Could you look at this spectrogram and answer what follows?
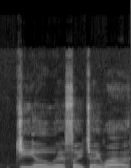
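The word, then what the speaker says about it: Gautier: But Greg brought up one that if you didn't know any better, I don't know how you'd ever spell it. Gaucher. Gaucher. Yeah. G-A-U-T-I-E-R. Goshay.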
